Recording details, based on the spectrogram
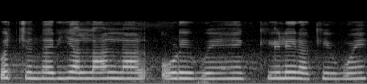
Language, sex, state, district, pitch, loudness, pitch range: Hindi, female, Uttar Pradesh, Muzaffarnagar, 275 Hz, -22 LUFS, 270-280 Hz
